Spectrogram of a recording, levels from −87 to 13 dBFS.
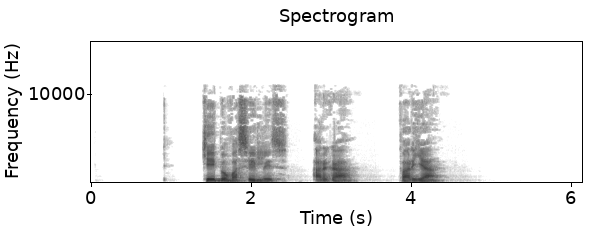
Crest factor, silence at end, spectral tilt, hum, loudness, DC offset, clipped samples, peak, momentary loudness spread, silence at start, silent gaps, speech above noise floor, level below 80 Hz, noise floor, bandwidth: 18 dB; 1.8 s; -3 dB/octave; none; -15 LUFS; under 0.1%; under 0.1%; 0 dBFS; 14 LU; 1.4 s; none; 67 dB; -64 dBFS; -81 dBFS; 11.5 kHz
